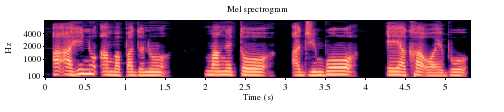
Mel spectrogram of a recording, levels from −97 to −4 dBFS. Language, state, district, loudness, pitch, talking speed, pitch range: Idu Mishmi, Arunachal Pradesh, Lower Dibang Valley, -16 LUFS, 170 Hz, 90 wpm, 160-180 Hz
